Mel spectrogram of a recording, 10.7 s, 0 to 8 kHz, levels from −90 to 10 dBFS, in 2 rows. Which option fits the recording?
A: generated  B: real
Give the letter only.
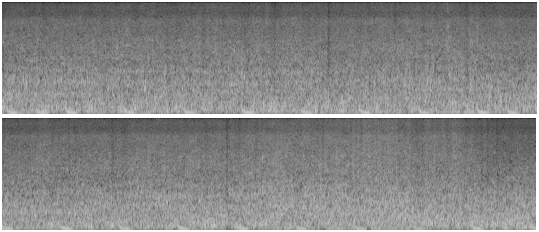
A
